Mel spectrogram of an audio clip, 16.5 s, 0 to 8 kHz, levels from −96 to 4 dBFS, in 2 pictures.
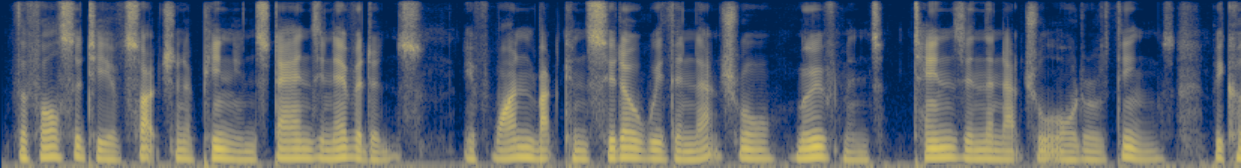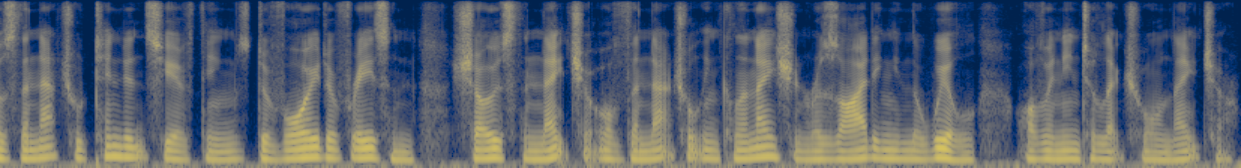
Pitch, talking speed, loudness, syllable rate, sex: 110 Hz, 170 wpm, -20 LUFS, 5.8 syllables/s, male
